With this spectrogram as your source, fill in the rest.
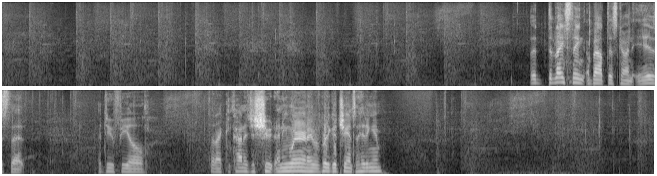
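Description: Guns fire rapid shots with electronic zaps.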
